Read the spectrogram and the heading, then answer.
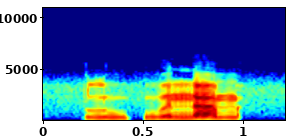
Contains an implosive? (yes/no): no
